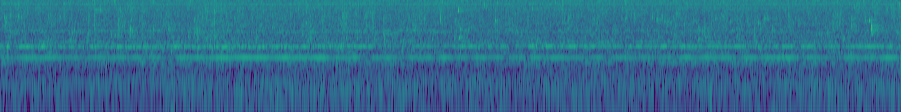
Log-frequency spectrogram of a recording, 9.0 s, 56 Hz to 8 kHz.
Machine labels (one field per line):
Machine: pump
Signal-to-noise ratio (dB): -6 dB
